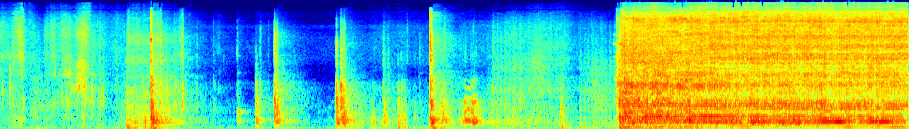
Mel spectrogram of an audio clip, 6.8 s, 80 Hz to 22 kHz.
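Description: Tool work on a hose clamp on a BMW X7 with a 6 millimeter tool: scattered clicks, knocks and ratcheting, then a loud, steady whirring rush that runs to the end of the clip.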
